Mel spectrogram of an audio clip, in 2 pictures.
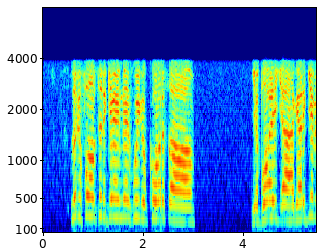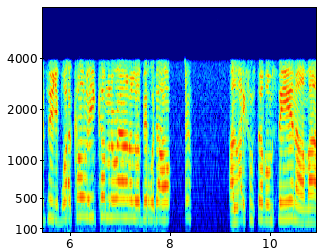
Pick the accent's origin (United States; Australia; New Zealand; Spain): United States; Atlanta, Georgia; I'm from Atlanta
